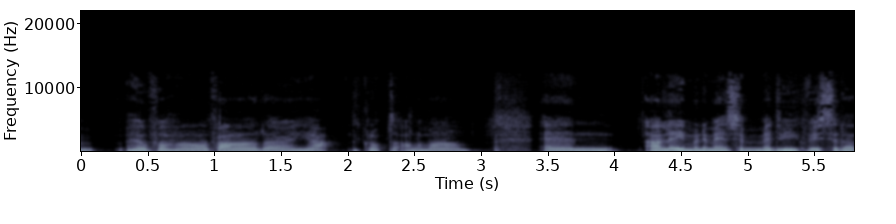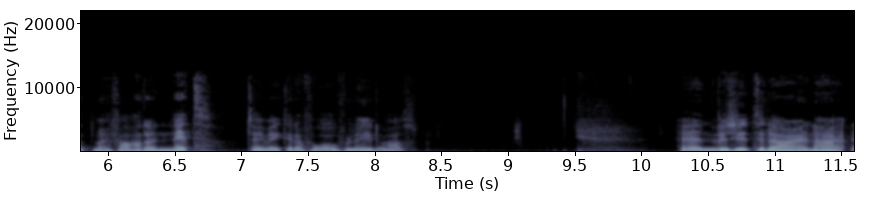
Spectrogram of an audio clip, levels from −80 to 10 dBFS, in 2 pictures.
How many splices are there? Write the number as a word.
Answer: three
